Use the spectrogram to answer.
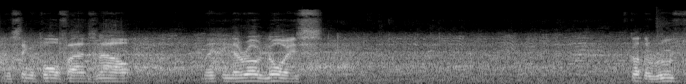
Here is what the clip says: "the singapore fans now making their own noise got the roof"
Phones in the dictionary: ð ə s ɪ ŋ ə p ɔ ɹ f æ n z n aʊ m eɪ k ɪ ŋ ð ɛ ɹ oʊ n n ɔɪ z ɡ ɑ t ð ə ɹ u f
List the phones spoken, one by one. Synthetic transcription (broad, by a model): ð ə s ɪ ŋ ə p ɔ ɹ f æ n z n aʊ m eɪ k ɪ ŋ ð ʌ ɹ oʊ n n ɔɪ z ɡ ɑ t ð ə ɹ u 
